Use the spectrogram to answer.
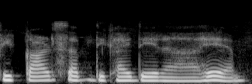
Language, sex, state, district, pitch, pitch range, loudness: Hindi, female, Arunachal Pradesh, Papum Pare, 185 Hz, 175-190 Hz, -14 LUFS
